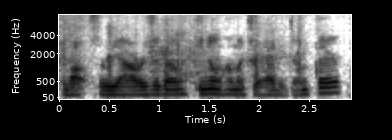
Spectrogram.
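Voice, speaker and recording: A man's voice: lowish voice, flat delivery, a little fast. Patient male police officer. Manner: patient, reassuring, hesitant fillers. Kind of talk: calm on-duty questioning. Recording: body camera audio with faint noise.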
